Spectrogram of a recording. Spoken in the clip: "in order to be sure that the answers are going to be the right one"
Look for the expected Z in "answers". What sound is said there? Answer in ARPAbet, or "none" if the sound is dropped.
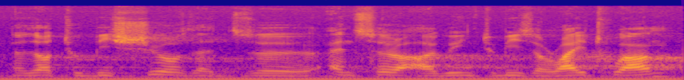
none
